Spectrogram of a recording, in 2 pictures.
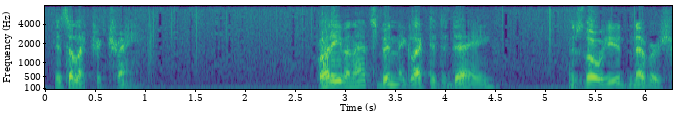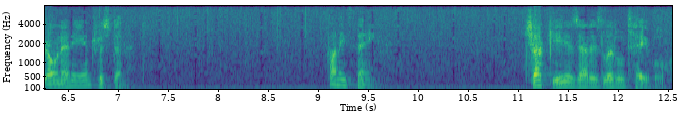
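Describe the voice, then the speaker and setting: A man narrating and announcing in 1950s radio soap style, with deliberate, dramatic, emphatic phrasing. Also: fairly low pitch, husky, muffled recording.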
